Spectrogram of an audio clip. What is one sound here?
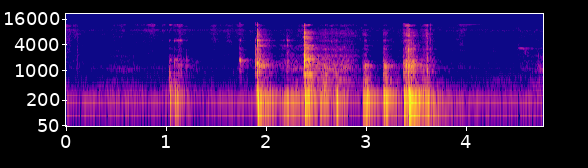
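Metal pieces click together sharply.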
